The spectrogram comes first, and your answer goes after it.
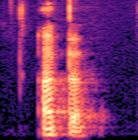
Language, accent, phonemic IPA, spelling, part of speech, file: French, France, /ap/, happe, verb / noun, LL-Q150 (fra)-happe.wav
- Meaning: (verb) inflection of happer: 1. first/third-person singular present indicative/subjunctive 2. second-person singular imperative; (noun) 1. crampon 2. hook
